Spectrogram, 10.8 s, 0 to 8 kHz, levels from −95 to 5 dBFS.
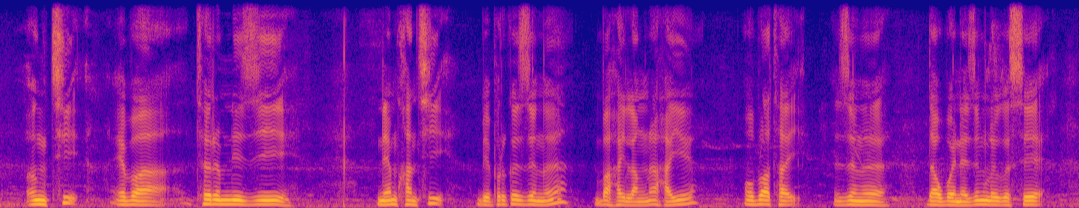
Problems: constant background noise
